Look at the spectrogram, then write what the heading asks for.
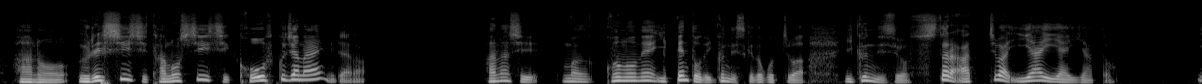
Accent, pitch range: native, 115-175 Hz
